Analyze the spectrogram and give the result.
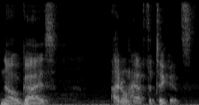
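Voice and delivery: put-on low, dry, flat, utterly straight deadpan. Retelling his reply to the giggling group; retelling a deadpan line. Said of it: "he's just deadpan, like deadpan".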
